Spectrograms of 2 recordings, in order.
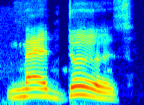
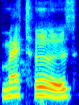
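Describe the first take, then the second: First: "matters" slowed, with a crisp spat-out T; "matters" said slowly, the T hit hard and clean; spit out the T. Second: "matters" said the usual way, T not spat out; wrong way. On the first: Showing the promo's right way to say "matters", crisp T. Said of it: "T's and D's, you have to spit out". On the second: Teaching the radio promo read, the wrong "matters", T blurred. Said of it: "the promo has to say not matters". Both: Shown as a demonstration.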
